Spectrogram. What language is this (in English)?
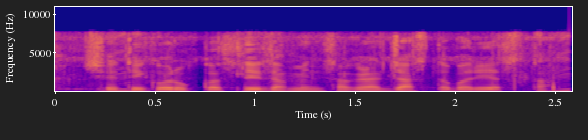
Marathi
